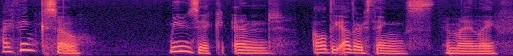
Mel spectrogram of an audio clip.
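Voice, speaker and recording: Soft-spoken woman with a warm, low voice. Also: big pitch swings, slow, no echo. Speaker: percussionist guest. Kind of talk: reflective interview answers.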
